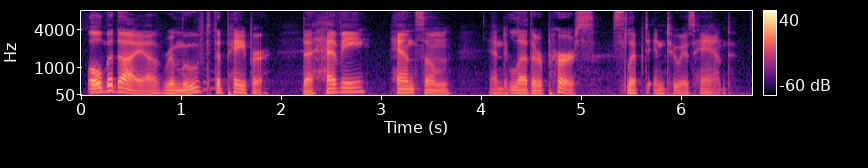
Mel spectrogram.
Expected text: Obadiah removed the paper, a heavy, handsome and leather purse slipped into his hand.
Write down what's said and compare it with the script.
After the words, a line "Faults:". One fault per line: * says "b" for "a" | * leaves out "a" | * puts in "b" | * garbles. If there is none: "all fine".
Obadiah removed the paper, a heavy, handsome and leather purse slipped into his hand.
Faults:
all fine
